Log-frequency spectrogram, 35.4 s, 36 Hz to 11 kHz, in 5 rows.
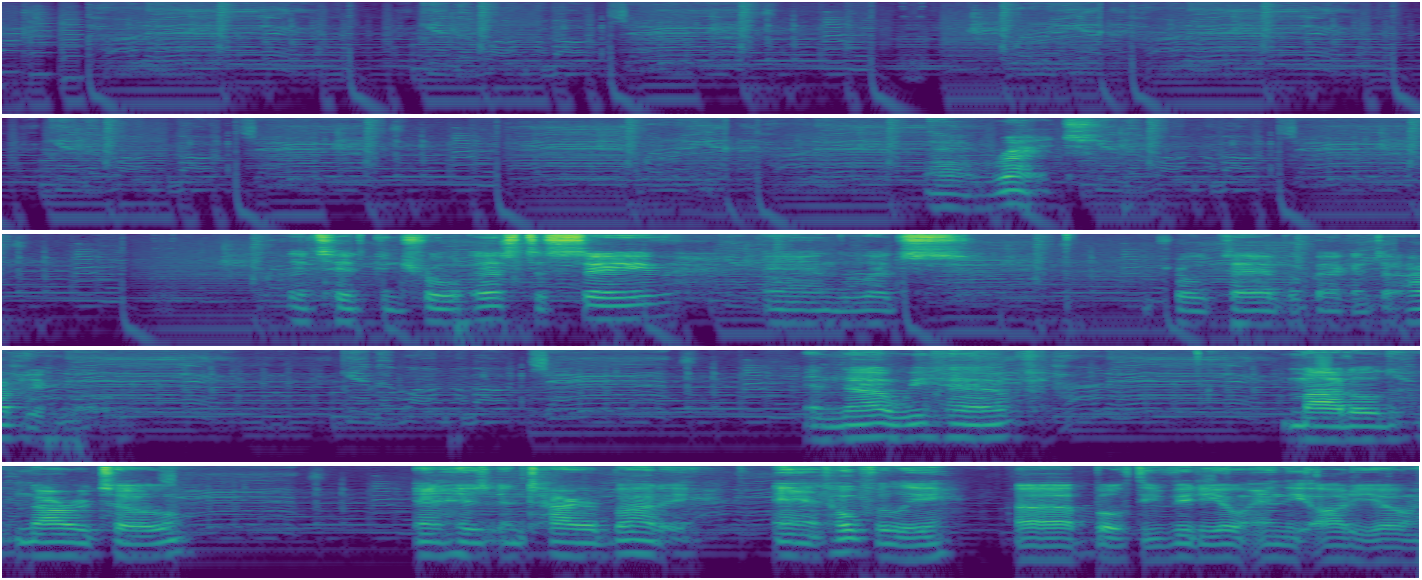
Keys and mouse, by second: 16.2 ctrl+s, 19.1 ctrl+Tab, 21.1 a, 21.2 a.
